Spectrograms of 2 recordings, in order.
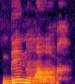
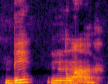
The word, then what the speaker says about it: baignoire: So I told you that when it's GNOE, we do not pronounce the E, but we go directly to noix.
